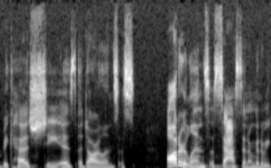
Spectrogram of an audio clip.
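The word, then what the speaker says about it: Adarlan: So Selena is in Andovia because she is a Darlin's Otterland's assassin. I'm going to be correcting myself the entire podcast. Yeah. How did you pronounce it? Adarlin.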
